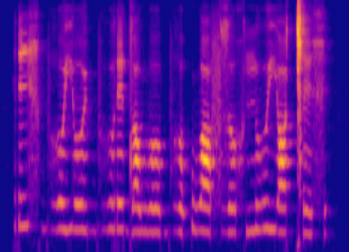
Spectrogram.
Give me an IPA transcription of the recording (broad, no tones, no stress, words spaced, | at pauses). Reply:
ɾixbʱo joy̯bʱuɾedɒ wobʱoʔ wɒfzox nujɒǀex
